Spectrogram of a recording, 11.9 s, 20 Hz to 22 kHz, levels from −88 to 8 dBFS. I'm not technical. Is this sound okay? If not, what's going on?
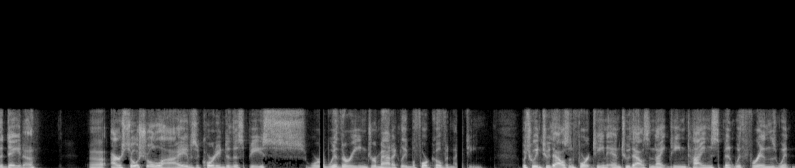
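No. This speech has packet loss on an ADPCM call. Two short holes appear, at 4.80 to 4.89 seconds and at 6.86 to 6.97 seconds. About 60 and then 80 milliseconds of sound went missing and were filled with silence. The decoder rebuilds each sample by predicting from the ones before it. After a gap it loses track, so the sound comes back slightly distorted before it settles.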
